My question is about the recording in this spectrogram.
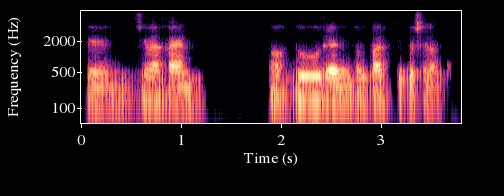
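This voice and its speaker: A young man playing a company representative in a role-played group assessment, talking haltingly with many filler sounds over a video call. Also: mid-range voice, monotone, vocal fry, husky, no room sound, dull audio. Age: young adult.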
